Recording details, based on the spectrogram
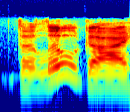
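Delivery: ordinary talk, nothing marked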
